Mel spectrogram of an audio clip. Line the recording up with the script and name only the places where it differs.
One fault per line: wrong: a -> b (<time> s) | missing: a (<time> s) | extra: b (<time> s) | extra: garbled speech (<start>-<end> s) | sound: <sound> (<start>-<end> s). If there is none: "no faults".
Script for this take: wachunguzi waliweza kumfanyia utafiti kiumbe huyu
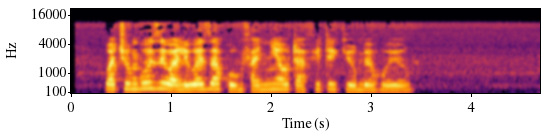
no faults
